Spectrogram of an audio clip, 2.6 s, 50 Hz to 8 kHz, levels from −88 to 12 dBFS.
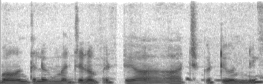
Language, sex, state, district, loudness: Telugu, male, Andhra Pradesh, Krishna, -18 LUFS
